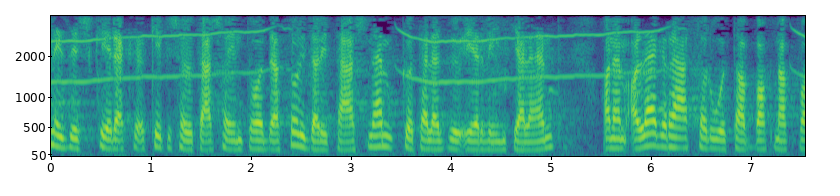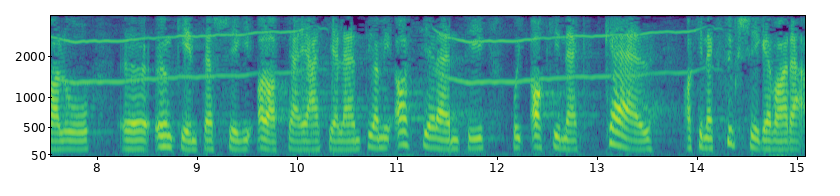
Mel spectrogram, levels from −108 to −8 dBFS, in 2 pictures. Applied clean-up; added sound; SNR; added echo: none; Squeak; 13 dB; none.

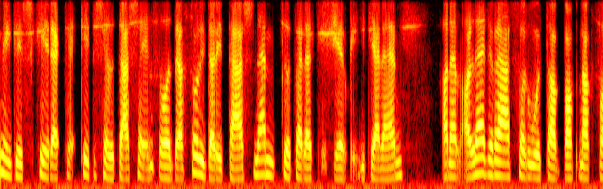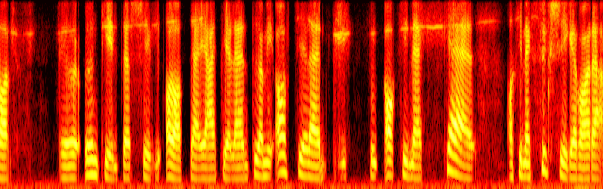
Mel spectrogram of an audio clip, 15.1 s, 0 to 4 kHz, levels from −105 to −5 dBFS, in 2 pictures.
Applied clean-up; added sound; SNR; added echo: neural diffusion model UNIVERSE++.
